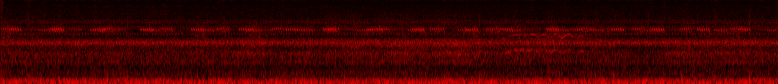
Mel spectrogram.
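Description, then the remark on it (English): Crickets chirp at night in a steady, continuous pulsing trill, soft, over a low background rumble with no voices. “As she stealthily walks up a gravel path, the music grows fainter and only the sound of crickets remain.”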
